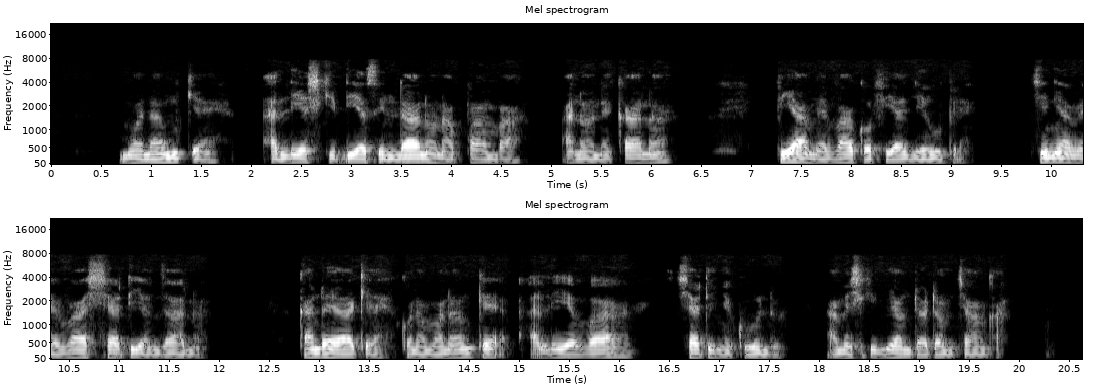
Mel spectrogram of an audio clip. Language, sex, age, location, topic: Swahili, male, 18-24, Kisii, health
